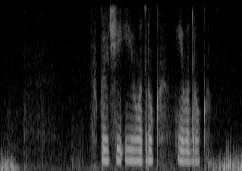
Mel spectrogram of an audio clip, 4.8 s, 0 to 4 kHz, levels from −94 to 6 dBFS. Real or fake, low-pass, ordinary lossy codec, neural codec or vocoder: real; 3.6 kHz; none; none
